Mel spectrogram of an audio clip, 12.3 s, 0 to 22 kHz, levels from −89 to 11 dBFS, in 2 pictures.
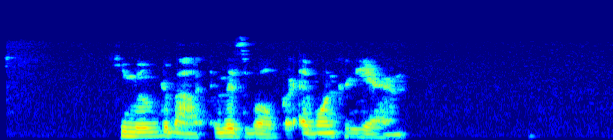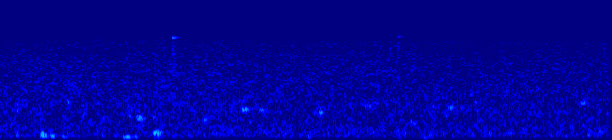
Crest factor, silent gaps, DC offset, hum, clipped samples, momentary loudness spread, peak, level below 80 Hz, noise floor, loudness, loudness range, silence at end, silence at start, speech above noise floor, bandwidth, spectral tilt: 24 dB; none; under 0.1%; none; under 0.1%; 6 LU; -10 dBFS; -76 dBFS; -71 dBFS; -28 LUFS; 10 LU; 8.2 s; 1.15 s; 44 dB; 7.6 kHz; -6.5 dB/octave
